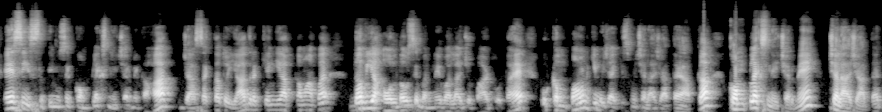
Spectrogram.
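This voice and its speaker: A man's voice: medium pitch, breathy edge. A man with a Rajasthani accent teaching English grammar for an exam, explaining step by step and quizzing his students. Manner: explains step by step, asks students questions, calls them "beta". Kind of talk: exam-prep lecture.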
